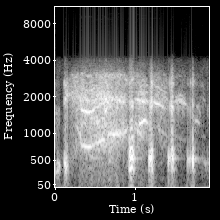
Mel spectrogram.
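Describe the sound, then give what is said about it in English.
A cat, Stir Fry, meows in a long, wavering, high-pitched cry, broken by a few short soft knocks or thumps underneath. “Stir Fry's here, too.”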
